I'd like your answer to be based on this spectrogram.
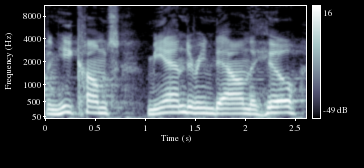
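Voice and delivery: ordinary delivery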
